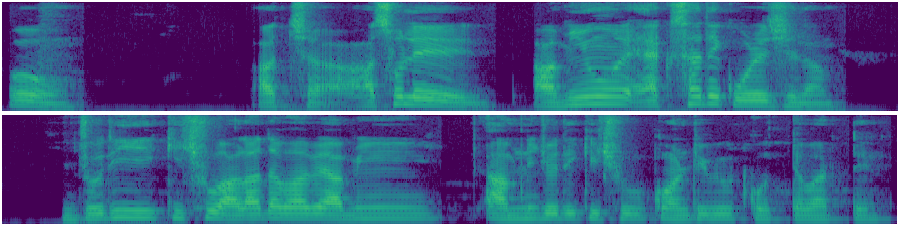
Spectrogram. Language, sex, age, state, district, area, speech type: Bengali, male, 18-30, West Bengal, Dakshin Dinajpur, urban, spontaneous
